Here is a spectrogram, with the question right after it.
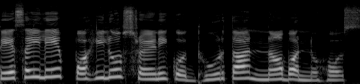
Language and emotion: Nepali, neutral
